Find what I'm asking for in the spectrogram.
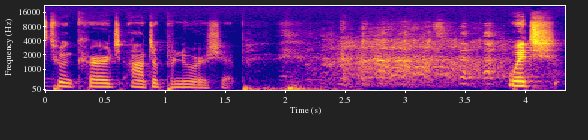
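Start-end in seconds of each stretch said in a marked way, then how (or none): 1.7-3.8 high breathy laugh; airy, amused laugh. Real, not acted. Laughs at mayor's excuse.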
